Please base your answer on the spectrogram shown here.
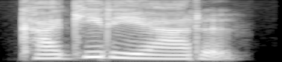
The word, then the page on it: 限りある: female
